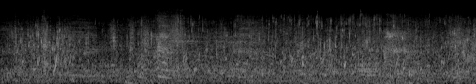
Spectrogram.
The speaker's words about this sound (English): A second time the water is being poured upon the wood and offering.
